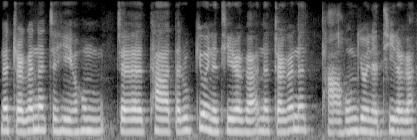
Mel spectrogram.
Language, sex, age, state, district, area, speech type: Manipuri, female, 45-60, Manipur, Imphal West, urban, spontaneous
